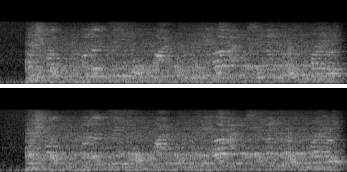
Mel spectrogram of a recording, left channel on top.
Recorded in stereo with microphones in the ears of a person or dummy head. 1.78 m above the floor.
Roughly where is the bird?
Centre.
